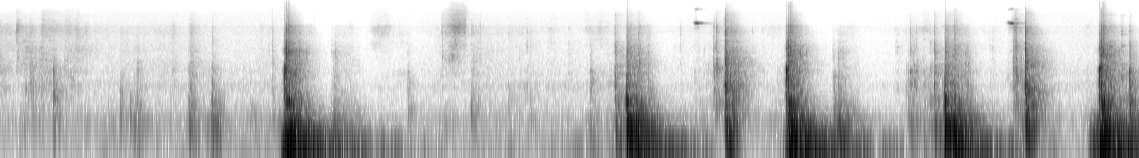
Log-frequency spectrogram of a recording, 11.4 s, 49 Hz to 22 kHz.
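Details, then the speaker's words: 2009 Nissan R35 GT-R driver's door, after wedging a loose piece near the lock area behind the door card: several shuts, each a solid dull thud dying away cleanly with no buzz or rattle; rattle fixed. "Now, sounds much better. That has fixed it."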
